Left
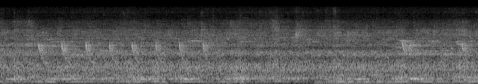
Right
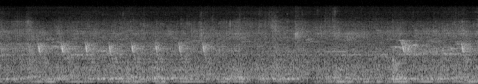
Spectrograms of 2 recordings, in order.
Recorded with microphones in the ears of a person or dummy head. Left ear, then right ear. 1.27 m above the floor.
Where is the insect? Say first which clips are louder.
Right 2 dB; 80° right, 4 m.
